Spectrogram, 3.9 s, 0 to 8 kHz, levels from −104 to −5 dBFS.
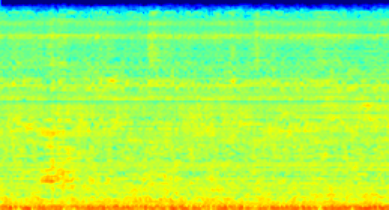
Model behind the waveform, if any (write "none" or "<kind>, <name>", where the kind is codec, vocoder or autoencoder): vocoder, HiFi-GAN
